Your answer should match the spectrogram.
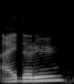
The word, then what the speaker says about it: Idoru: I guess maybe the correct pronunciation title is Idoru.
